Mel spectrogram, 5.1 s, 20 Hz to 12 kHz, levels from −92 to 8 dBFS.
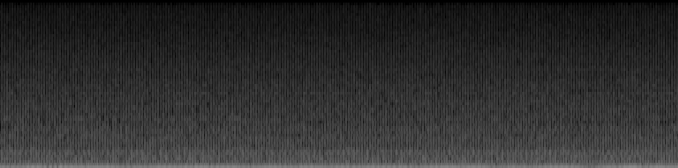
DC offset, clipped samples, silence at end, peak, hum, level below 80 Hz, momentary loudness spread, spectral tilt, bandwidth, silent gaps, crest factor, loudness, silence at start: under 0.1%; under 0.1%; 0 s; -30 dBFS; none; -46 dBFS; 1 LU; -5 dB/octave; 11.5 kHz; none; 16 dB; -49 LUFS; 0 s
